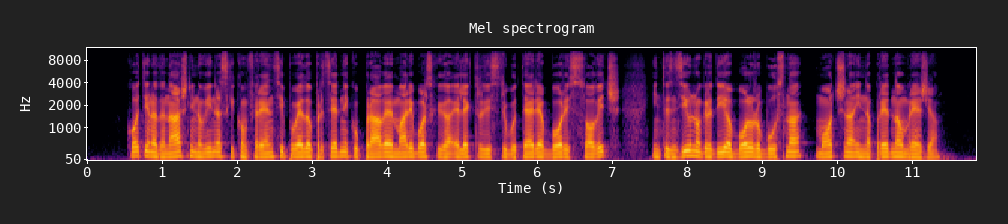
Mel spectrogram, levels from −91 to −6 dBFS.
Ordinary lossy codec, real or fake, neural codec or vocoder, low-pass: none; real; none; 9.9 kHz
